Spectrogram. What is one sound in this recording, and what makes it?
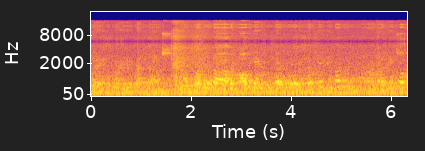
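Plastic wheels roll and scrape on a hard floor in a large echoing hall.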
